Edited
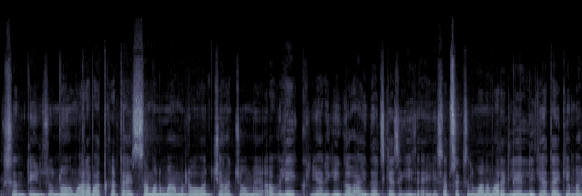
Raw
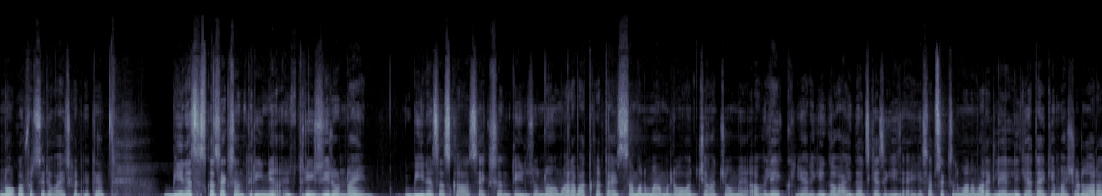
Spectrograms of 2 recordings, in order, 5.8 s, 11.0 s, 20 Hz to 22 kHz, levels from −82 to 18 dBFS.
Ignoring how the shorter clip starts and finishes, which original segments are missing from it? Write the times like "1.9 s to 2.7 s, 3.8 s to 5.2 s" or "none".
none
